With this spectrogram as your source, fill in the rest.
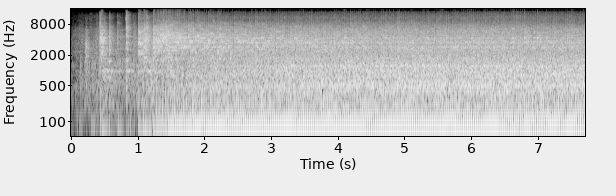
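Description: A tractor engine starts and keeps running with a loud, steady rumble.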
